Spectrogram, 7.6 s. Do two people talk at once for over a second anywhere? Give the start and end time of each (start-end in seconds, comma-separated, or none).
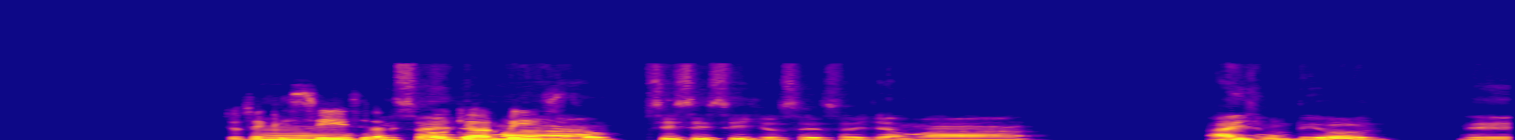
1.3-3.1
